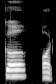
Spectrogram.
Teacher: जब हम क और ख कहते हैं तो ध्यान दीजिए कि यह ध्वनियां सीधे हमारे गले यानी कंठ से निकल रही हैं। यह इनका एकदम सटीक फिजिकल ओरिजिन है। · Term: कंठ्य ध्वनियों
